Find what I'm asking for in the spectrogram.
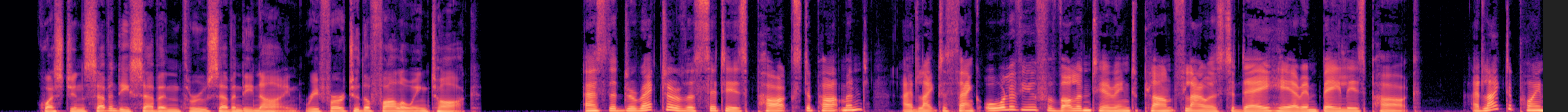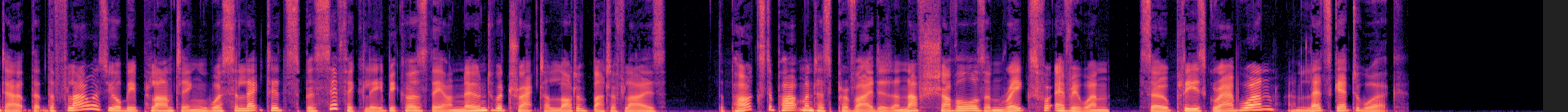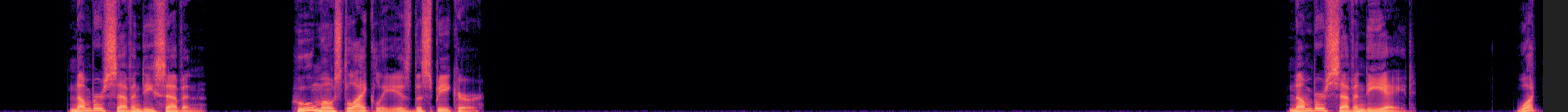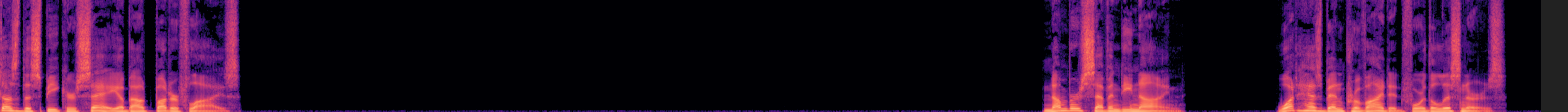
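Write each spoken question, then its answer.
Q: Who most likely is the speaker?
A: The director of the city's Parks Department

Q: What does the speaker say about butterflies?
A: The flowers attract them

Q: What has been provided for the listeners?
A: Shovels and rakes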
